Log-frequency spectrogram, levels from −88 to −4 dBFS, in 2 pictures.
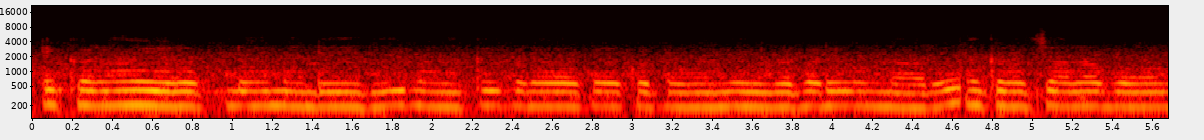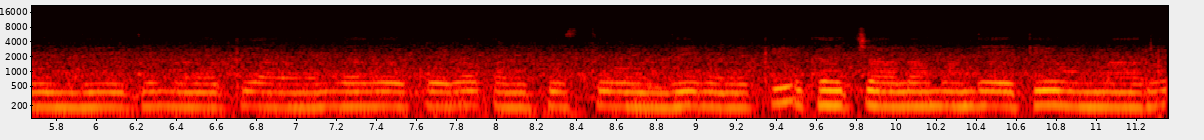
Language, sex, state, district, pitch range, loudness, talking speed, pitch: Telugu, female, Andhra Pradesh, Anantapur, 190-200 Hz, -44 LUFS, 115 wpm, 195 Hz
